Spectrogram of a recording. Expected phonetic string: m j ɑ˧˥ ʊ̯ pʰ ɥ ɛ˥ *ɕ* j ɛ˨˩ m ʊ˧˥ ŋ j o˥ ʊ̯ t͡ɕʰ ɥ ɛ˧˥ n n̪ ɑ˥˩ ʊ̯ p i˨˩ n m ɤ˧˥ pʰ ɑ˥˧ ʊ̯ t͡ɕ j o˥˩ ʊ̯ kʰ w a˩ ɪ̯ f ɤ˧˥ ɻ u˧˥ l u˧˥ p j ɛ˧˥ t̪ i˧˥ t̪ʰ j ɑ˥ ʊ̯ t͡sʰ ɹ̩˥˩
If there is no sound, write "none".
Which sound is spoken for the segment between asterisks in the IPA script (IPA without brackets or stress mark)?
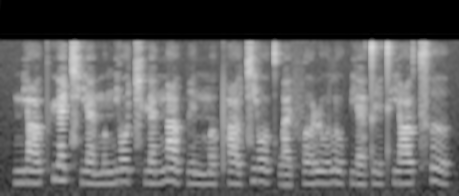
t͡ɕʰ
